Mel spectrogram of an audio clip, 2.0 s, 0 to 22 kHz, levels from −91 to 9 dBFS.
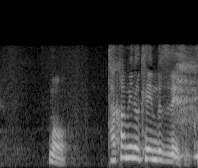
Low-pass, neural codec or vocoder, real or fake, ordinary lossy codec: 7.2 kHz; none; real; none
